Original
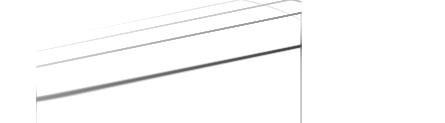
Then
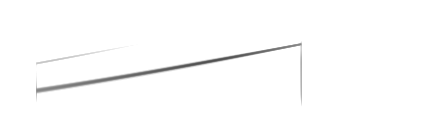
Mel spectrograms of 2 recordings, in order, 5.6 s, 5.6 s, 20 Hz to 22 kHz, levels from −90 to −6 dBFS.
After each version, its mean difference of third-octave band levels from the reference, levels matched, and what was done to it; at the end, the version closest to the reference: 5.0 dB: mistuned SSB +290 Hz 590–2800 Hz; gain +4 dB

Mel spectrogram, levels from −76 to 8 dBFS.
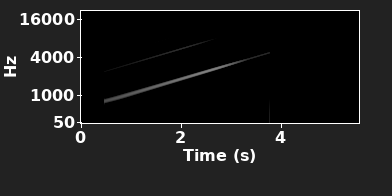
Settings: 2.5 dB: treble ducked by the level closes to 490 Hz, closed at -27 dBFS; gain +3.5 dB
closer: second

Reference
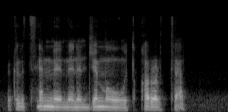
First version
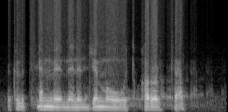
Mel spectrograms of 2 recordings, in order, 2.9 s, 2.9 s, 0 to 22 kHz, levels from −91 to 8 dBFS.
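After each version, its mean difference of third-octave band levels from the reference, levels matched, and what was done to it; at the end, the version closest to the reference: 5.0 dB: on a send: frequency-shifting echo 0.193 s, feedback 40%, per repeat +48 Hz, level -23 dB; on the sum: clock jitter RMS 0.031 ms; gain +9 dB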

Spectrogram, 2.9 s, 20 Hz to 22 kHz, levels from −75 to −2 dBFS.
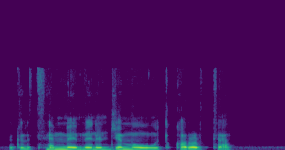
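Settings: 2.5 dB: high shelf 4000 Hz +10 dB; small resonant body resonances 450/890/2200 Hz, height 10 dB, ringing for 45 ms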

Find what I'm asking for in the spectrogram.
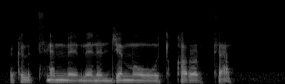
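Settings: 3.5 dB: bell 2500 Hz +12.5 dB 0.57 oct; compressor, threshold -29 dBFS, peak gain reduction 10.5 dB; gain -3 dB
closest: second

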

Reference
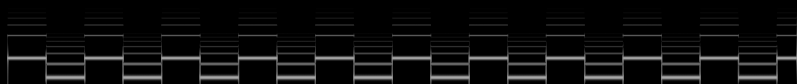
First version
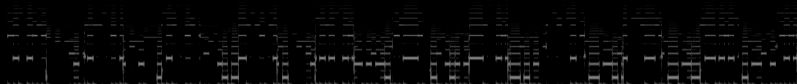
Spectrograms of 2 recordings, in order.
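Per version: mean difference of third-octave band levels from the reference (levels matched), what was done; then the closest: 11.5 dB: random spectral dropouts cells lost 72%; reverse; upward compressor, threshold -47 dBFS; reverse; high shelf 7700 Hz -5 dB; tube stage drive 48 dB, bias 0.3; gain +11 dB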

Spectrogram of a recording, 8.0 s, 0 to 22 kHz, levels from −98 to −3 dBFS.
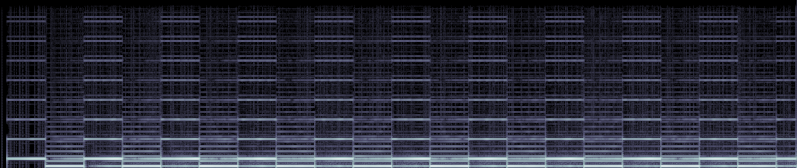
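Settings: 4.5 dB: AGC gain up to 9 dB; crackle 71/s -41 dBFS; flange 0.44 Hz, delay 2.8 ms, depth 1.1 ms, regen +61%; diffused feedback echo 0.586 s, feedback 56%, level -14 dB; gain +1.5 dB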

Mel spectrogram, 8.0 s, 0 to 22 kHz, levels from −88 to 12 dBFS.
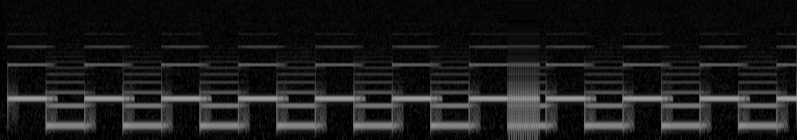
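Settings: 5.5 dB: BPF 370–6300 Hz; requantised 10-bit, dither triangular; non-linear reverb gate 0.12 s flat, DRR 3.5 dB; stuck buffer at 5.07, samples 1024, times 13; gain -7 dB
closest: second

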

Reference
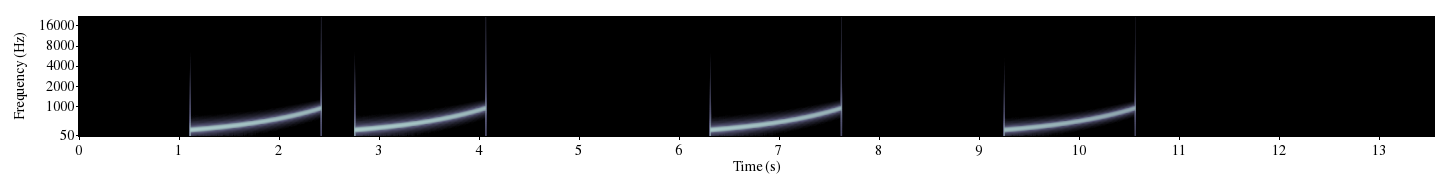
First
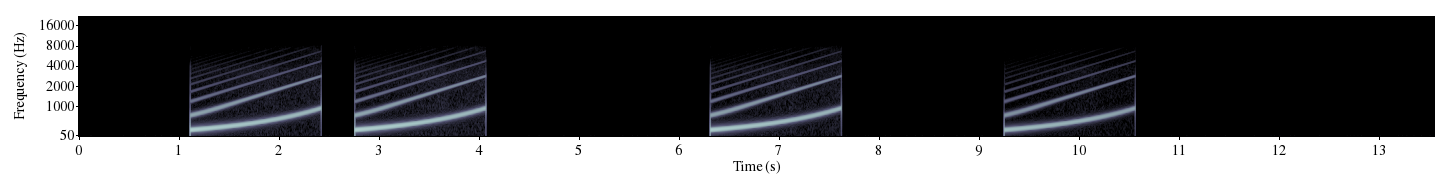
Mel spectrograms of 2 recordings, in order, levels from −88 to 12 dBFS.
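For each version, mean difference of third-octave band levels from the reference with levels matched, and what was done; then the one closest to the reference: 5.5 dB: in parallel at +2.5 dB: limiter -21.5 dBFS, peak gain reduction 10 dB; on the sum: power-law curve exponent 2; G.722 64 kbps 16000 Hz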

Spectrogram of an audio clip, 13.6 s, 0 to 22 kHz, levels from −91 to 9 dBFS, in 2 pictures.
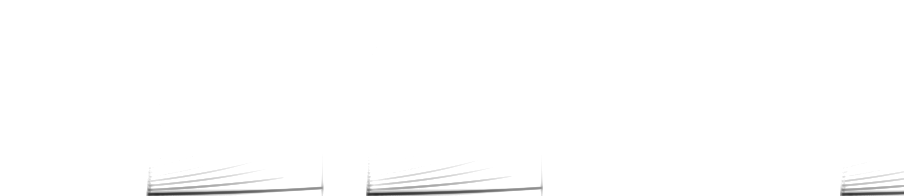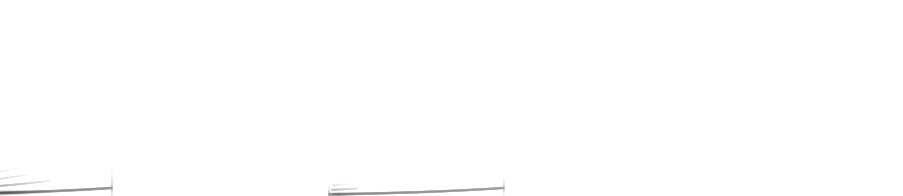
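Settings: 2.5 dB: gate -17 dBFS, range -34 dB; notches 60/120/180/240 Hz; dynamic EQ 330 Hz, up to -4 dB, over -29 dBFS, Q 0.75; gain +7 dB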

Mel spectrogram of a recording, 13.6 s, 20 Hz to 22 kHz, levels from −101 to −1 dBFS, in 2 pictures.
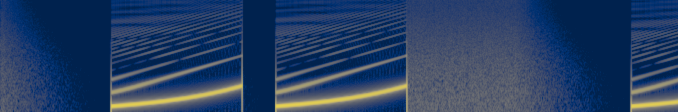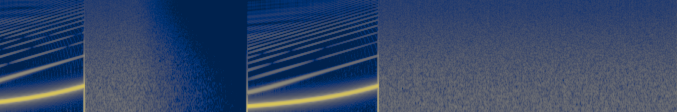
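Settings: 3.5 dB: LPF 1100 Hz 6 dB/oct; reverse; upward compressor, threshold -19 dBFS; reverse; sample leveller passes 1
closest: second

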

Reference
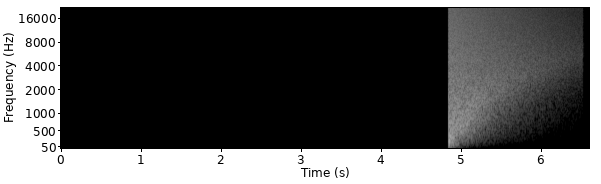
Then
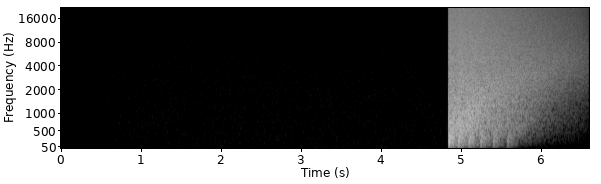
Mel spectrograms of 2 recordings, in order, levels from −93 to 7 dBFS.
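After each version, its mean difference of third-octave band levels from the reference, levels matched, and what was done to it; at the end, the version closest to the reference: 5.5 dB: AGC gain up to 7.5 dB; reverse bouncing-ball echo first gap 0.12 s, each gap 1.1×, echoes 5; gain +3.5 dB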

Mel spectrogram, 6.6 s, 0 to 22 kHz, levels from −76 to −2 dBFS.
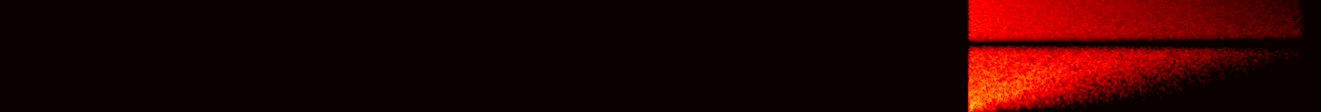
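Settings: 1.5 dB: gate with hold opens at -38 dBFS; Butterworth band-stop 4400 Hz, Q 1.7; high shelf 10000 Hz +3.5 dB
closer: second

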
